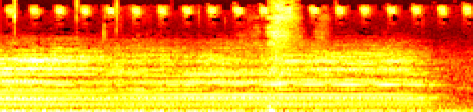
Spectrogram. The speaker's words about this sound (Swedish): Hör ni det, eller? De här tågvisslorna. Det är helt vansinnigt. De här tågen som är här.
